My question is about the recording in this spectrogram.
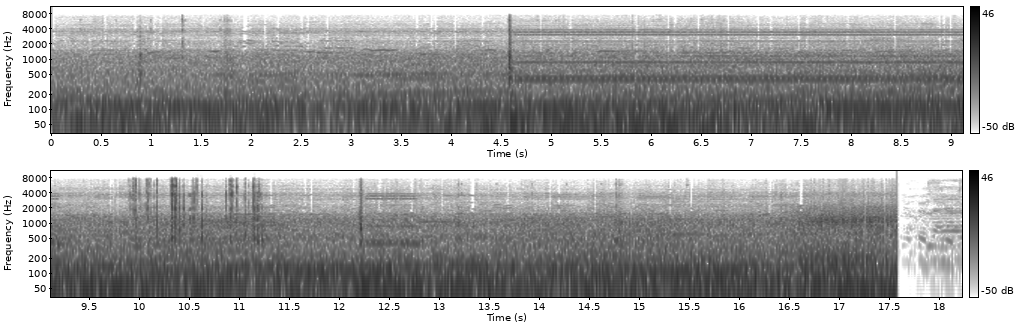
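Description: Steady road and engine rumble inside a moving car, with a car horn held in one long blast of about four and a half seconds starting about four seconds in, then a cluster of short sharp sounds around ten seconds and a second, brief horn blast about twelve seconds in. The sound cuts off suddenly just before the end.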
